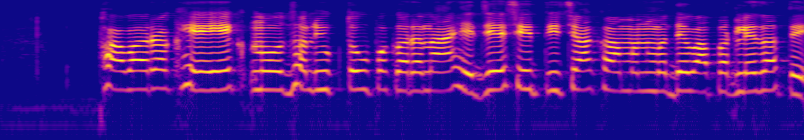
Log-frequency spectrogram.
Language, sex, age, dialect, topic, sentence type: Marathi, male, 18-24, Standard Marathi, agriculture, statement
